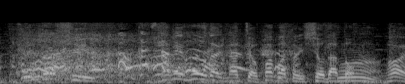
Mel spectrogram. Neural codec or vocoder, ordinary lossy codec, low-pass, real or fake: none; MP3, 48 kbps; 7.2 kHz; real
